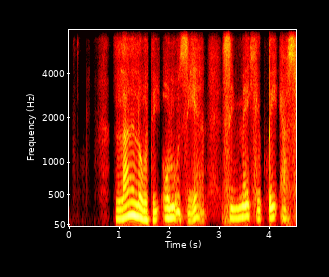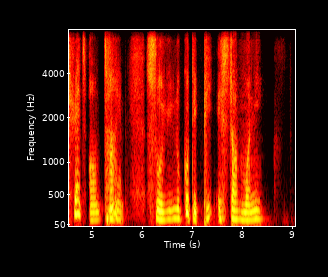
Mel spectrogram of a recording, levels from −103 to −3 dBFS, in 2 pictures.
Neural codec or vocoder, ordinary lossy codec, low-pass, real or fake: codec, 16 kHz in and 24 kHz out, 0.4 kbps, LongCat-Audio-Codec, fine tuned four codebook decoder; Opus, 16 kbps; 7.2 kHz; fake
